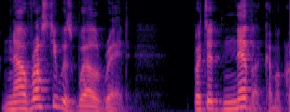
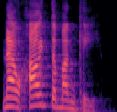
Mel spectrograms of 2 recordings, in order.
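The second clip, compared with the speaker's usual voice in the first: urgent hag order; 10 semitones higher, 6 dB louder than usual. Acted. Urgent order as footsteps near.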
